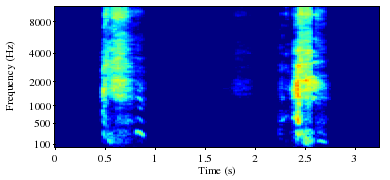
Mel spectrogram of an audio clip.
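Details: Adult male with a common cold, sitting in a car, sneezing fit; two forceful, less wet sneezes about two seconds apart, each a sharp burst of air in a quiet space.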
